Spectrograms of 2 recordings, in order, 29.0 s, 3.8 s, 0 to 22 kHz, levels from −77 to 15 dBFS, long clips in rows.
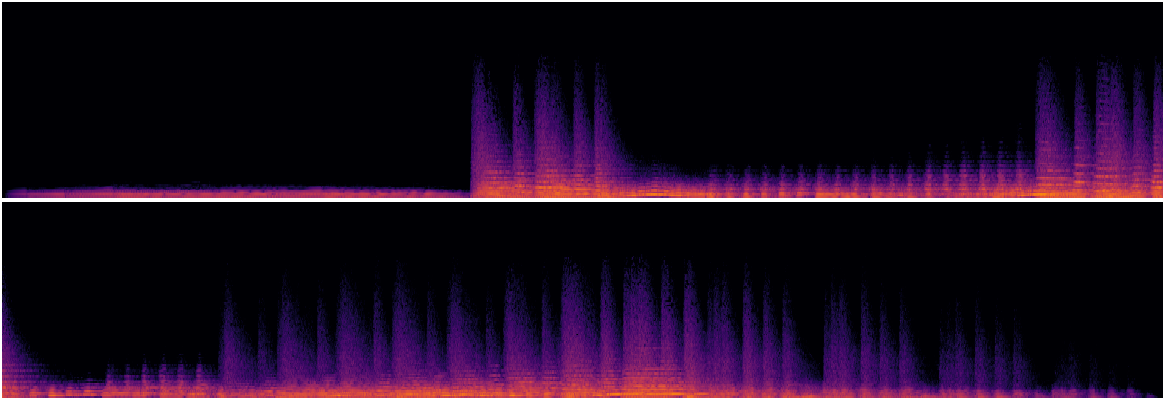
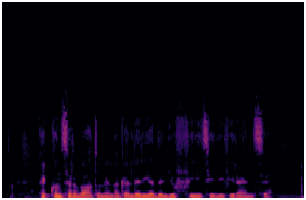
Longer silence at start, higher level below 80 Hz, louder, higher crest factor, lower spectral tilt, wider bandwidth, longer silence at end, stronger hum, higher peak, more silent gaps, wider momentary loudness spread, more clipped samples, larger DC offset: second, 0.35 s vs 0.5 s; first, -48 dBFS vs -66 dBFS; first, -21 LUFS vs -28 LUFS; about the same, 20 dB vs 20 dB; second, -6 dB/octave vs -7.5 dB/octave; first, 14 kHz vs 10.5 kHz; first, 0.6 s vs 0 s; neither; first, -2 dBFS vs -10 dBFS; neither; first, 18 LU vs 11 LU; neither; neither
